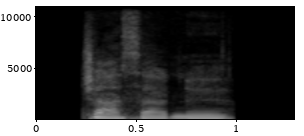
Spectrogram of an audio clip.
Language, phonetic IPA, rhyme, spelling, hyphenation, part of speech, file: Hungarian, [ˈt͡ʃaːsaːrnøː], -nøː, császárnő, csá‧szár‧nő, noun, Hu-császárnő.ogg
- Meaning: empress regnant (female monarch of an empire)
